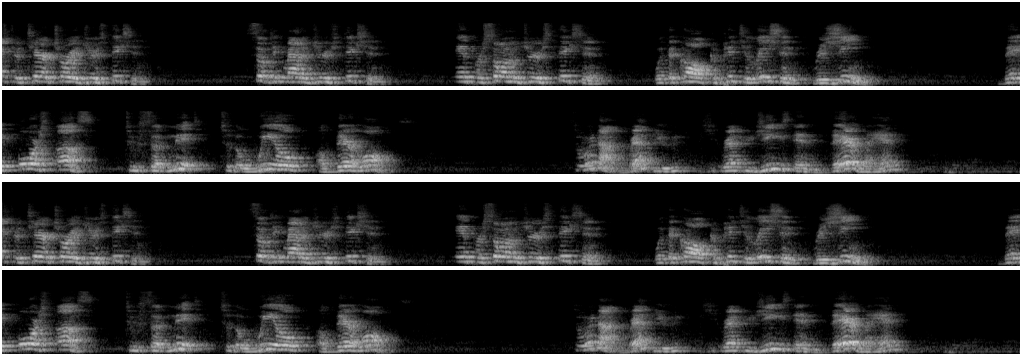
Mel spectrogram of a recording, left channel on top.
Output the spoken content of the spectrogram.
jurisdiction, subject matter jurisdiction, in personam jurisdiction, what they call capitulation regime. They forced us to submit to the will of their laws. So we're not refugees in their land.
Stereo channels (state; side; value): normal; both; correlation 0.79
